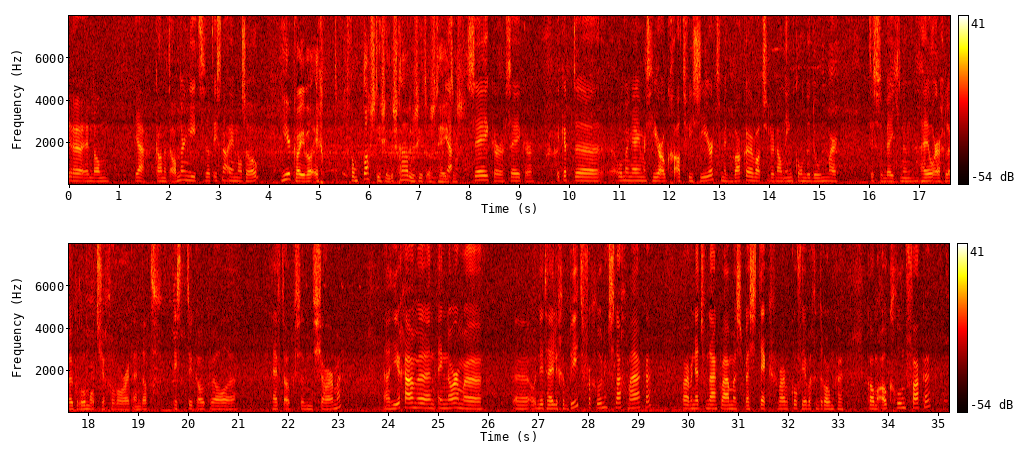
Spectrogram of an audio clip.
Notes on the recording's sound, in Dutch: Knowledge Mile Wandeling. In deze aflevering wandelen we door het gebied.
